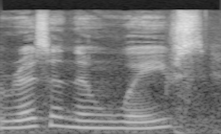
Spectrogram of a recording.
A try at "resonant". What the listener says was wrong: Resonant, watch the stop. Resonant, wait, in the resonant waves. Your T is still not clear enough.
